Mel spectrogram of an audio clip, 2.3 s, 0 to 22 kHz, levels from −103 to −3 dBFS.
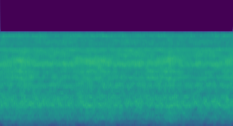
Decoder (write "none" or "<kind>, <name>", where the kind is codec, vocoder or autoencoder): vocoder, Vocos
